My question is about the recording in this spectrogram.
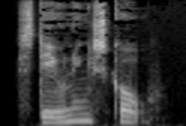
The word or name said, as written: stævningsskov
